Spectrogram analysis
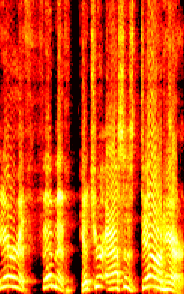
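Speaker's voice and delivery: high, loud, calling yell. Player voicing Kara calling up to Irith and Femith, yelling up. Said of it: "Kara yells up".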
